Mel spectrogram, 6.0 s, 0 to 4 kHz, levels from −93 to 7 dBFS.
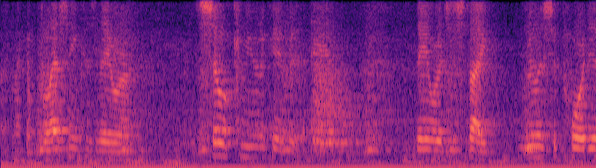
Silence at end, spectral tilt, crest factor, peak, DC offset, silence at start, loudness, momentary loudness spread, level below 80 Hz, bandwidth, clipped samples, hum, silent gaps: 0 s; -2.5 dB/octave; 18 dB; -10 dBFS; 1%; 0 s; -29 LUFS; 12 LU; -46 dBFS; 4 kHz; under 0.1%; none; none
